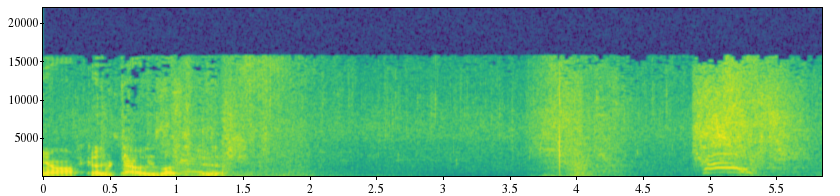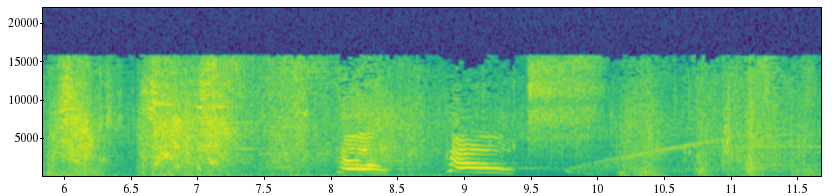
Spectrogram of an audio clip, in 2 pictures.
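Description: Blows land with sharp thuds in a fight.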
